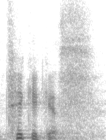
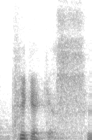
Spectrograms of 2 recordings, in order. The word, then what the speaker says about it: Tychicus: So the first one, we'll go in the order they show up, is Tychicus. Now that's a name that, that's how it's pronounced. I know it's a weird one. Tychicus is how it's pronounced in the Greek.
